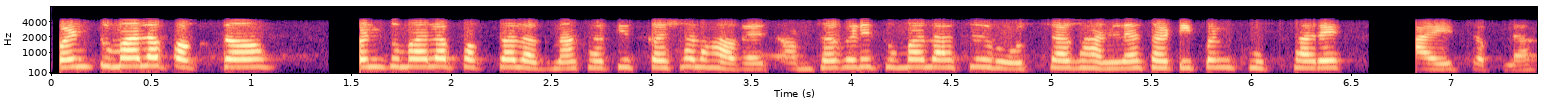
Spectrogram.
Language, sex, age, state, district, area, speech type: Marathi, female, 18-30, Maharashtra, Thane, urban, conversation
